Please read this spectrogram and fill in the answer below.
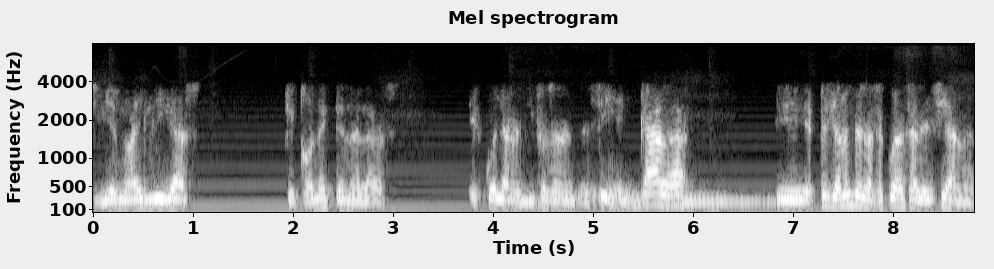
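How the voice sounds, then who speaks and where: Noticeable background noise sits behind a man with a fairly high pitch. He uses lively intonation and takes long, frequent pauses. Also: moderate pace. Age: 60s. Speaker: historian and professor. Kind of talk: radio interview. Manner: talkative, many fillers.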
